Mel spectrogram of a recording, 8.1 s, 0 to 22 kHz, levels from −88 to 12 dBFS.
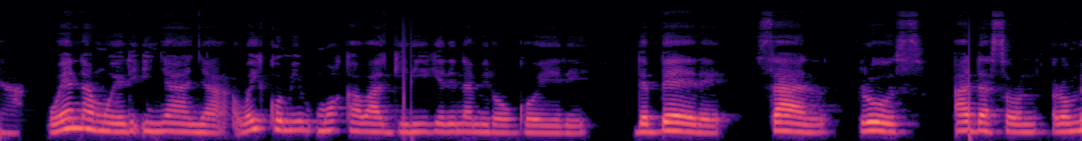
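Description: Loud pops occur twice in this speech clip: a double pop between 3.02 and 3.10 s, then a single pop at 7.26 to 7.29 s. Each jumps well above the speech, roughly 10 dB higher for the pair and roughly 15 dB for the later one. The likely cause is a sudden voltage step or pulse from a plug, switch, static discharge or driver glitch. The following circuitry shaped that pulse into a sharp pop, and the speech carries on beneath it.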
